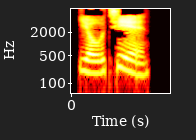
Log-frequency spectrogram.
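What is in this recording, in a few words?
"邮件", Mandarin Chinese; hsk; chinese flashcards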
